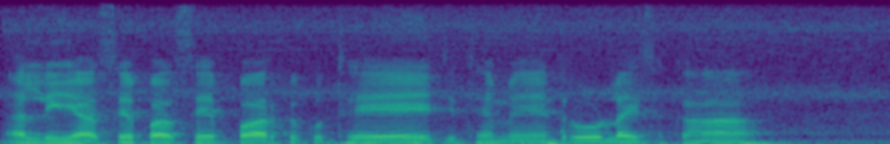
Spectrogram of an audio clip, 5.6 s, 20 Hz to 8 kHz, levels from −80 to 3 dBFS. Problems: constant background noise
